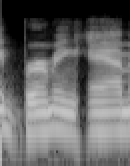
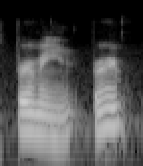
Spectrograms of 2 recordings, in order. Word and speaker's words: Birmingham: i can't even say i can't say birmingham anymore because i've learned to say it properly it's birmingham birmingham yeah but those don't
